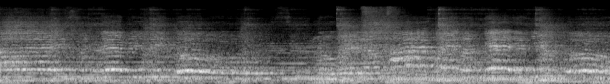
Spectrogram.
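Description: Large mixed choir singing an upbeat pop song, backed by a live band with drums and horns.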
